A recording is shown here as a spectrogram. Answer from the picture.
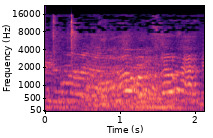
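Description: Indistinct chatter: several people talking over one another.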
